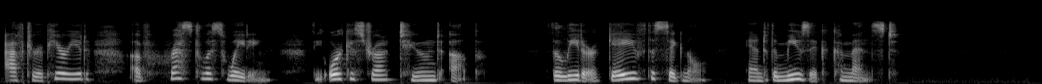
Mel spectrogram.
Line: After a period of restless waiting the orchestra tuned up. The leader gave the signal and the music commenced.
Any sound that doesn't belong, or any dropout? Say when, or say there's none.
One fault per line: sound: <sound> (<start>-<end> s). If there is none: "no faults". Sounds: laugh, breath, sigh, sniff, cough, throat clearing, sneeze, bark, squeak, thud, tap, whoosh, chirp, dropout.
no faults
